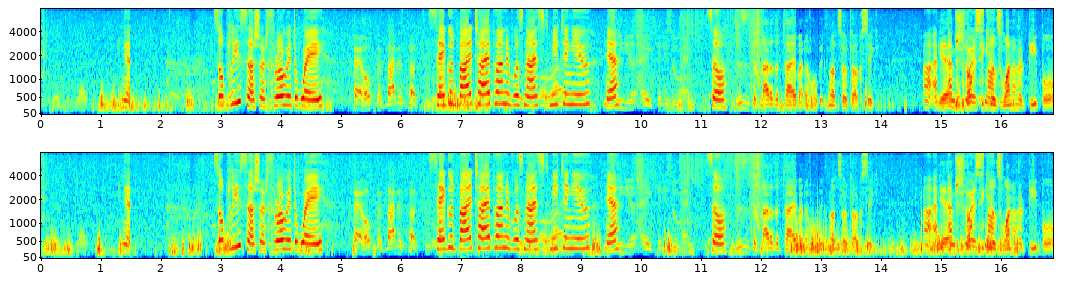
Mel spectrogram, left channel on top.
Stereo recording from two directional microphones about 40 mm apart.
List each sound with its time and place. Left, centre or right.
2.9 s speech: centre
11.1 s speech: centre
11.5 s speech: centre; by 12.8 s left
13.1 s speech: left
14.7 s speech: centre
15.5 s speech: left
